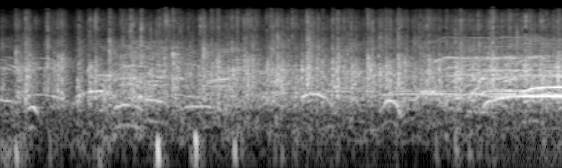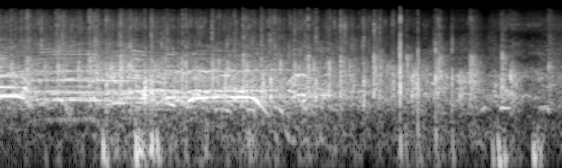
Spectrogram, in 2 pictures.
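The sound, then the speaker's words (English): An audience claps lightly and without much enthusiasm for about ten seconds, a steady patter of hands with murmuring voices mixed in, moderately loud. “Look at these cavalier hand claps.”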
